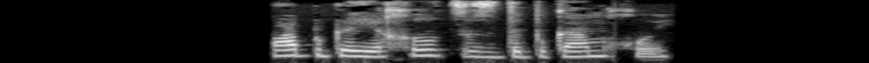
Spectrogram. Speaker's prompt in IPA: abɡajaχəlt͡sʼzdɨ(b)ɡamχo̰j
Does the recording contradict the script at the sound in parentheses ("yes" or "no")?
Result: no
